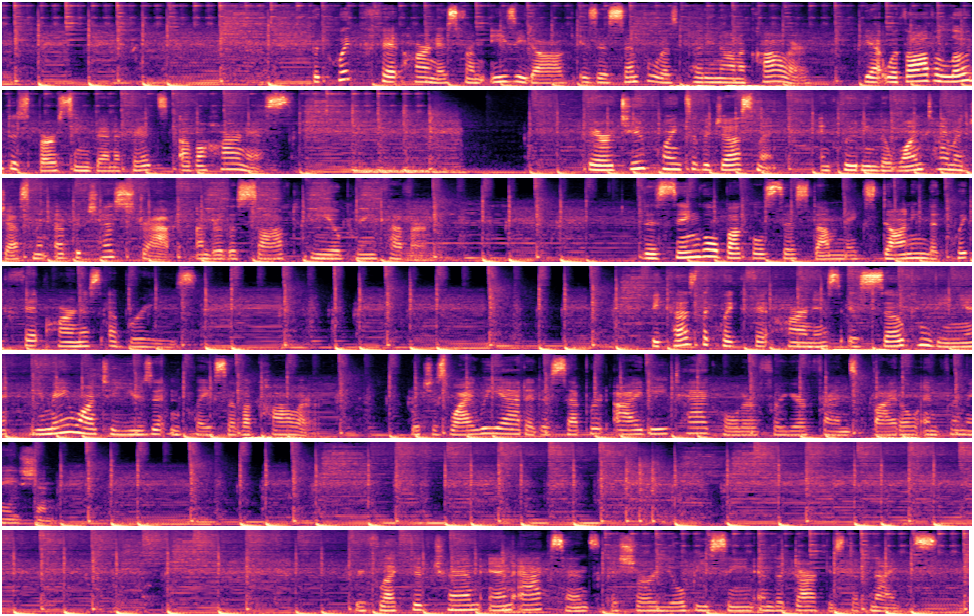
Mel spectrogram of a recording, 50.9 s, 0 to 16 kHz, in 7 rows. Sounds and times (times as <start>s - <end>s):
Music: 0.0s - 50.9s
Speech: 2.3s - 9.5s, 11.6s - 17.8s, 19.3s - 23.3s, 26.7s - 31.5s, 32.2s - 36.8s, 46.3s - 50.7s.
